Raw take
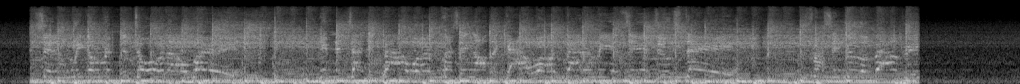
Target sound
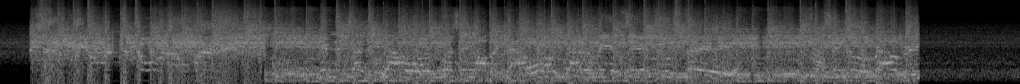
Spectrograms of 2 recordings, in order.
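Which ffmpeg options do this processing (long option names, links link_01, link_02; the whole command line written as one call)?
ffmpeg -i in.wav -af "asetnsamples=nb_out_samples=441:pad=0,asendcmd='2.65 highpass f 440',highpass=frequency=1600:width_type=q:width=1.9,aeval=exprs='0.133*(abs(mod(val(0)/0.133+3,4)-2)-1)':channel_layout=same,volume=-3.5dB" out.wav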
